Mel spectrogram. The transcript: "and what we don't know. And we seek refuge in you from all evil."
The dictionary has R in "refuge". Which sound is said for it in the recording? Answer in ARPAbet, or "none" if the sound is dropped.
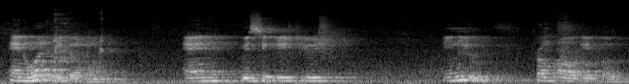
L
